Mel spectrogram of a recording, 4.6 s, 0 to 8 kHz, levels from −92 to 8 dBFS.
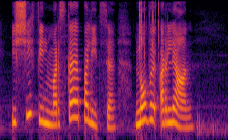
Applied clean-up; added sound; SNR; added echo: none; Crushing; 16 dB; none.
